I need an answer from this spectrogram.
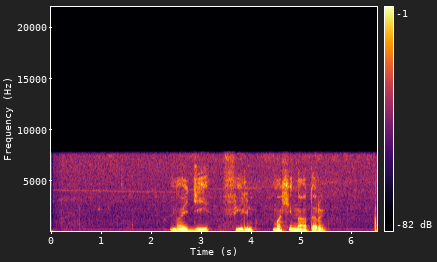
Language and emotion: Russian, neutral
